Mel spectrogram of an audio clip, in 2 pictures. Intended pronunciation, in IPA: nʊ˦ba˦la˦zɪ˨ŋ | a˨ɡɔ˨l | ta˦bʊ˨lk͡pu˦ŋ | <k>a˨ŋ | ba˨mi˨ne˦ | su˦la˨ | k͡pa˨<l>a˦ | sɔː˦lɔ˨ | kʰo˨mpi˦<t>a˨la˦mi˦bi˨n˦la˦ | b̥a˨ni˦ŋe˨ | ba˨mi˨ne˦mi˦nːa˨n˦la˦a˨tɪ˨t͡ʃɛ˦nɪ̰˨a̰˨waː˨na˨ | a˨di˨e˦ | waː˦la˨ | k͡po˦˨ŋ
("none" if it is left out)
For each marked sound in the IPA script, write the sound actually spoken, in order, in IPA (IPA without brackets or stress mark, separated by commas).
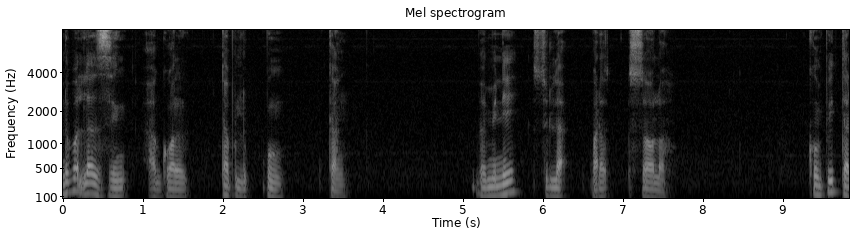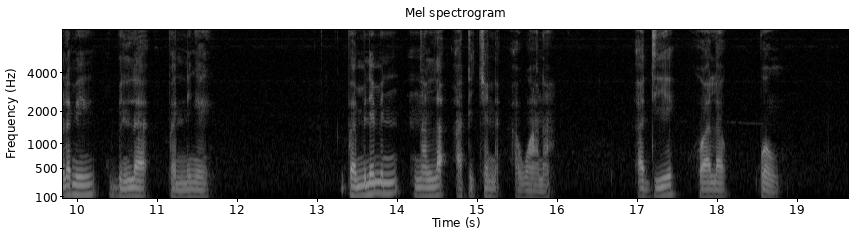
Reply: k, ɾ, t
